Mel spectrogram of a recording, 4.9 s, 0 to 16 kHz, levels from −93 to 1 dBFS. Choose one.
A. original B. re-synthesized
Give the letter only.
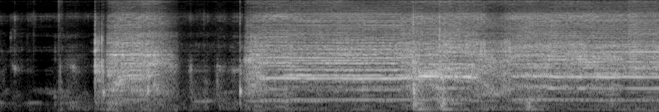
B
